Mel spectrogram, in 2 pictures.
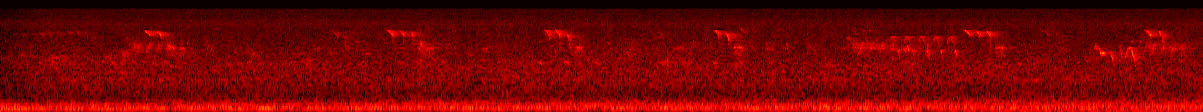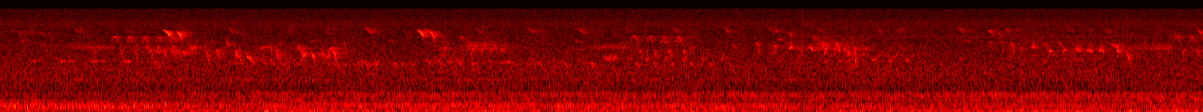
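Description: A bird singing short, high-pitched phrases about every two seconds, over a steady outdoor background hiss with a low rumble that fades out about halfway through.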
